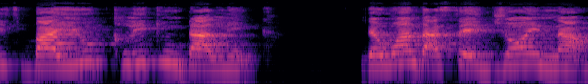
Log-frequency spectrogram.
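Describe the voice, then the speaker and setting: Speaking at a fairly slow pace, a woman uses a high pitch, a bright, sharp tone and lively intonation. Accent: non-native. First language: not English. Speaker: business testimonial speaker. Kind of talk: testimony.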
